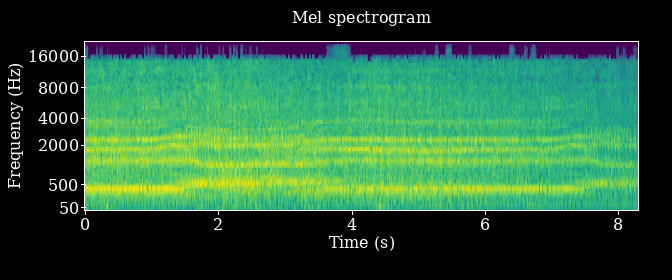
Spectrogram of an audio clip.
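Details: One long, loud, drawn-out voiced belch lasting about eight seconds, a deliberate prolonged burp in a burping contest.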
